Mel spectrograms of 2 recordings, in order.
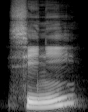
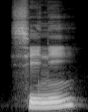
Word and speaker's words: синий: say is that you don't have to put a lot of effort on pronouncing и краткое if it follows и or ы, since it's almost the same sound. Красный, красный, синий, синий. This combination sounds like a stretched и.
